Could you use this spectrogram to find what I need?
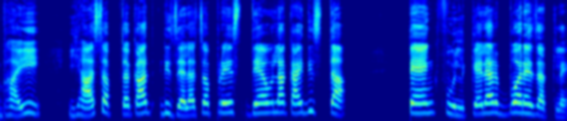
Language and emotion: Goan Konkani, happy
